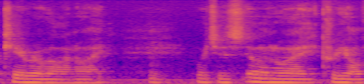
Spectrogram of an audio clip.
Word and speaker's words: Cairo: you know Illinois called Cairo Illinois which is Illinois Creole for a place that would be spelled like it was Cairo but in southern Illinois is called Cairo and so Ted had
